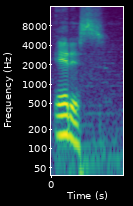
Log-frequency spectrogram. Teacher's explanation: so i say aerith it's because the way japanese is made it doesn't have a th sound so they have to use the su sound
